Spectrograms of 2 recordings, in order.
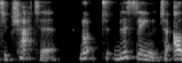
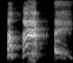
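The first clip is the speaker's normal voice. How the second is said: high laugh; 12 semitones higher, 8 dB louder than usual. Real, not acted. Laughing after teasing Lucy.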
